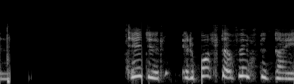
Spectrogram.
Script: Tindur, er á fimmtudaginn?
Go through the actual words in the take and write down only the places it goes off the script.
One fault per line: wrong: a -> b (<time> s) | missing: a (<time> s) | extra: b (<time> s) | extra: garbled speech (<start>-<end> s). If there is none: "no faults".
extra: bolti (2.0 s)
